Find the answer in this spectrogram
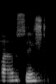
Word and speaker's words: Losi: Pronouncing all those right. It's Losi. Exhibit number 2.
